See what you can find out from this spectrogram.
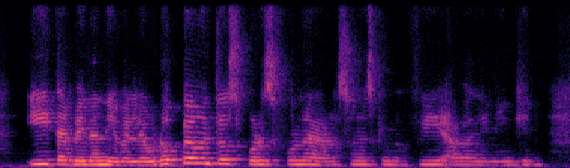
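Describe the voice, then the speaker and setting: Her intonation fairly even, a woman speaks in a high voice. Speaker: agronomist, master's graduate. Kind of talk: panel talk with slides.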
